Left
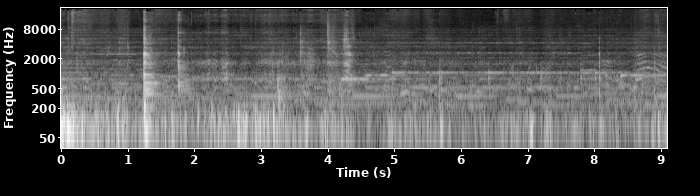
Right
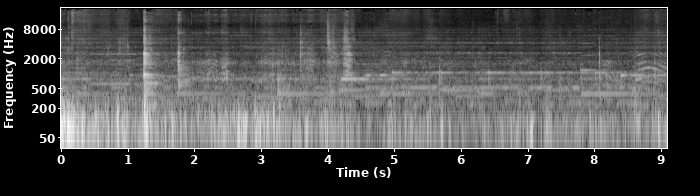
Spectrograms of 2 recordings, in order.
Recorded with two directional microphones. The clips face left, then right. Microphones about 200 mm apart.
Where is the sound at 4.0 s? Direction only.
40° left (ahead or behind).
